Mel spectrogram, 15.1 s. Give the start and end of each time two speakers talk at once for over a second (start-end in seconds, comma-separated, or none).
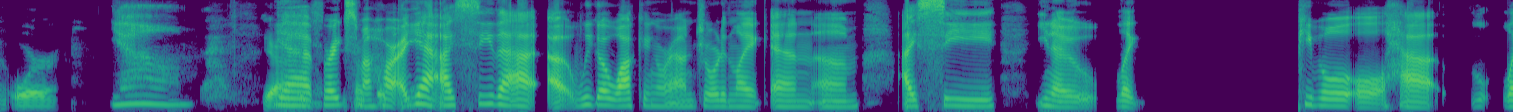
2.7-4.2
